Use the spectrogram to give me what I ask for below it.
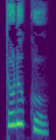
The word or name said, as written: ತುಡುಕು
